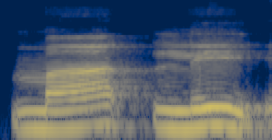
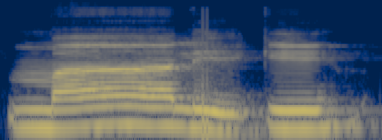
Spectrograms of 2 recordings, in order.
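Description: First: মালি with the "li" wrongly drawn out; misplaced elongation. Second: মালিকি with long "maa", unstretched "li"; very slow, measured মালিকি, the long pull on the first syllable; correct elongation. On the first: Teacher shows a common mistake, stretched "li" in মালি. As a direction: stretch the second syllable of মালি as well as the first. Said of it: "এই লামের মধ্যেও টান দিয়ে থাকি". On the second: Teacher answers how to read it, elongated first syllable in মালিকি. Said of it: "তাহলে কিভাবে পড়ব?". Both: Shown as a demonstration.

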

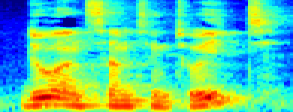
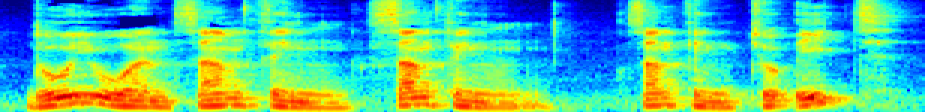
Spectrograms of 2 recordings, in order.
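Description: First: Quick run-together question; brisk natural-speed question; fast, flattened. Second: Measured, chunked teaching question. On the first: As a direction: squash the phrase into one run. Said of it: "quando eu falo rápido, dá uma achatada". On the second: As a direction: question broken into careful pieces. Teacher breaks question into parts. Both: Shown as a demonstration.

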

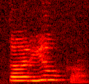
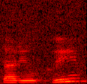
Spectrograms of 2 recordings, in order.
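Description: First: Тарілка with loud, high stress on РІЛ; stem stress. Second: Тарілки with stress moved to final КИ; stress on ending. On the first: Teacher showing the singular, тарілка stressed loudly on РІЛ. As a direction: punch the middle syllable of тарілка. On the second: Teacher showing the plural, тарілки stressed on final КИ. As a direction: land on the last syllable of тарілки, lower-pitched. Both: Shown as a demonstration. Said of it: "наголос переходить у закінчення".

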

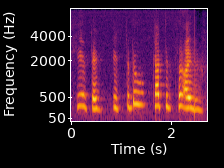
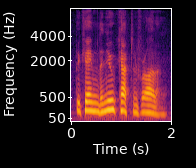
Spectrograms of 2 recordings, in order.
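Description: First: "new captain for Ireland" in a higher Irish brogue; the "new captain for Ireland" in a lilting Irish voice; Irish accent. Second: Said in the usual way. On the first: Retold or imitated. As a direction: announce the "new captain for Ireland" like a jolly Irish team-mate. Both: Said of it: "repeated in Irish voice".

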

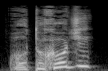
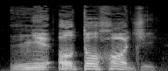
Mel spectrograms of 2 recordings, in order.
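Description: First: High-pitched, incredulous question; questioning echo. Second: Slow, grandly weighted words; pompous pathos. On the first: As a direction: toss the words back as a high question. Mendel echoes the watchmaker, questioning. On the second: Watchmaker corrects old Mendel, pompous. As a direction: draw it out with self-important solemnity. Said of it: "rzekł patetycznie zegarmistrz". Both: A narrator's reading.

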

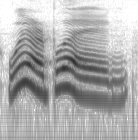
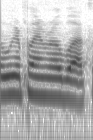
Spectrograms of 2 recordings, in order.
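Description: First: Announcer voice. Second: Said in the usual way. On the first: Acted. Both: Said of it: "that was my best announcer voice".

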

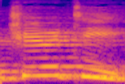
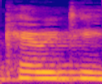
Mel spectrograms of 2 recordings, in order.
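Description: First: "charity" starting with "ch" as in chair; ch sound. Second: "charity" wrongly said as "kerity"; mistaken k sound. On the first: Teacher modelling charity for students, ch sound. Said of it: "phiên âm là chờ nhá". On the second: Teacher showing students the wrong reading, hard k. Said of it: "không phải là charity nhá". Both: Shown as a demonstration.

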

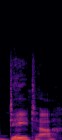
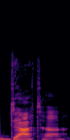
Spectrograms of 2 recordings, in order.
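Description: First: "data" said as DAY-tuh; "data" with first vowel as in "date"; long-a pronunciation. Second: "Data" said as DAT-uh; "Data" with first vowel as in "dad"; short-a pronunciation. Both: Shown as a demonstration. Contrasting two pronunciations of data.

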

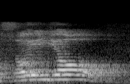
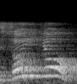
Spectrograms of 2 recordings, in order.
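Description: First: The wolf's gruff voice, barely shifted; a hint of a gruff wolf at the door; lightly voiced wolf pretending to be mother; wolf with rough voice. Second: Much higher, thin put-on wolf voice; the wolf faking mother's fine voice; wolf squeaking high to trick the kids. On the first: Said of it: "contesta el lobo". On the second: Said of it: "ya tenía la voz muy fina".

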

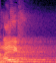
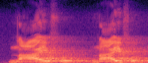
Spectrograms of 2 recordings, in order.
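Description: First: "knife" with a quick, closed ai, higher; wrong vowel demo. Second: "knife" as na-if, the ah drawn out; correct diphthong. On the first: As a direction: show "knife" wrongly, without the drawn-out ah. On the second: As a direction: model "knife" with an open ah gliding into i. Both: Shown as a demonstration. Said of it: "not knife".

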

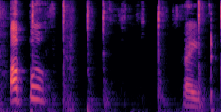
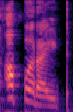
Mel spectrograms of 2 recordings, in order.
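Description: First: upright drawn out very slowly and softly, in two parts; slow dictation. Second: Said in the usual way. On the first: Shown as a demonstration. Teacher spelling out a part's name for students, slow dictation. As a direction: break upright in two with a long gap, softly.

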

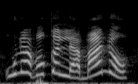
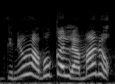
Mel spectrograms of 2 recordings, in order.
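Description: First: "Una boca en la mano" pitched up, emphatic; incredulous repeat. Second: Said in the usual way. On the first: Real, not acted. Gamer marvelling at the monster's hand, incredulous emphasis. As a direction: exclaim UNA BOCA in disbelief.

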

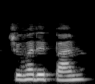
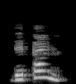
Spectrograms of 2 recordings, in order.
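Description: First: Said in the usual way. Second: Louder doubting echo of palmes; incredulous question. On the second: A narrator's reading. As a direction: challenge the word palmes. Doubting the other's reading. (« Des palmes ? » incrédule et appuyé)

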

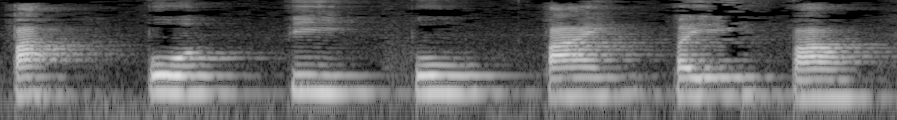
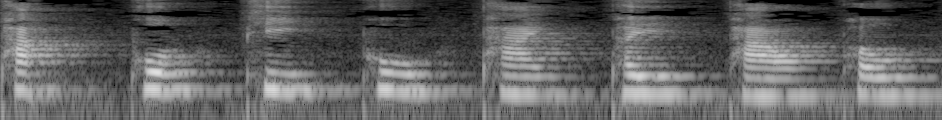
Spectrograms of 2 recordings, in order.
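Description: First: "Pa, pua, pi" with plain P, no puff; high level syllable drill, "Pa, pua, pi" without air; unaspirated P. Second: "Pa, pua, pi" with a puff after each P; high level drill, "Pa, pua, pi" popped with air; aspirated P. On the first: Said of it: "Bờ đọc thành P nhé". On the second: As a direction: burst breath out on "Pa, pua, pi". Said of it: "Chữ P các bạn nhớ bật hơi". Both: Shown as a demonstration.

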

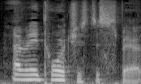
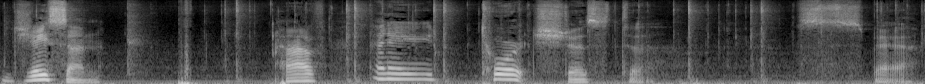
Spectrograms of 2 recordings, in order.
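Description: First: Said in the usual way. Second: Drawn-out words with long pauses; slow dictation. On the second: Real, not acted. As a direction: sound it out word by word as you type. Slowly sounding out typed message.

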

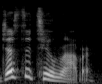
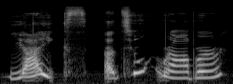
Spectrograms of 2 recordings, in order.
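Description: First: Said in the usual way. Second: Put-on high little-girl yelp of alarm. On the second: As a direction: squeak it out, startled. Annie alarmed by robber idea.

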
